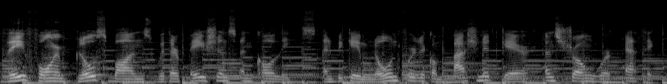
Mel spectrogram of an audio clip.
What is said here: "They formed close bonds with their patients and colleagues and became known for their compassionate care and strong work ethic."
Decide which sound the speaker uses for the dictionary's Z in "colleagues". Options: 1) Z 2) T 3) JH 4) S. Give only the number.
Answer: 4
